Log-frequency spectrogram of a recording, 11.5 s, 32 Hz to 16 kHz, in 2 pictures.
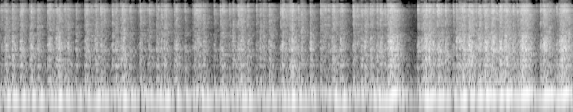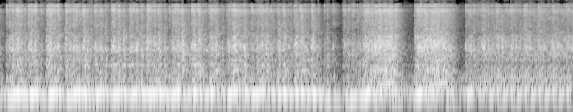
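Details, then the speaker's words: Carbureted LS7 with Stage 3 cam and heads in a 1971 Camaro at first fire, with no coolant circulating. Deep V8 idle with an uneven, choppy cam lope, otherwise smooth and strong. Healthy aggressive-cam idle. "so here you guys go we have ls7 you can kind of hear the cam chop in there a little bit"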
